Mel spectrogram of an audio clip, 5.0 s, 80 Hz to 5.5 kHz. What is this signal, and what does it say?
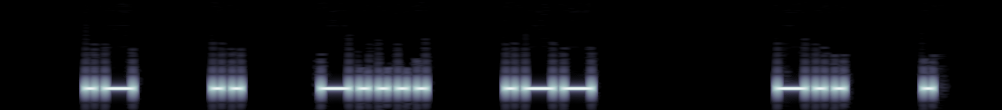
Morse code, heard as a keyed tone, about 25 wpm, spaced as for 15 wpm, 590 Hz. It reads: AI6W DE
